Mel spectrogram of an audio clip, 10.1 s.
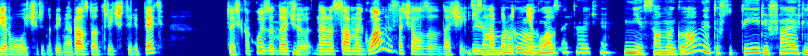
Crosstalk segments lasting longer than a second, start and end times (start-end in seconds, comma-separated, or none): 5.9-7.2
